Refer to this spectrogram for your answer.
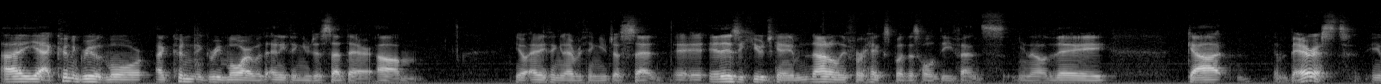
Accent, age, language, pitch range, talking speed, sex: American, 20-39, English, 95-115 Hz, 195 wpm, male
